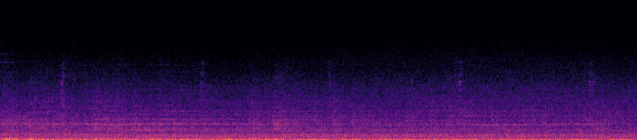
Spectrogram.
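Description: Empty freight cars rolling past on the rails, a steady rumble with a steady low hum under it.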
